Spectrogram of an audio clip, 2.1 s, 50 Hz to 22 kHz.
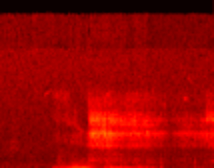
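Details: Mick, a 16-year-old elderly dog, sleeping indoors with his tongue out and snoring: a wavering, whistly tone rising and falling, followed by a loud breathy hiss of air, in a small quiet room.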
